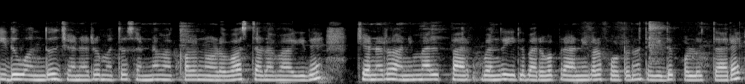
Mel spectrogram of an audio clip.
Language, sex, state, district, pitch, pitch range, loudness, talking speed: Kannada, female, Karnataka, Shimoga, 215 Hz, 210-225 Hz, -15 LUFS, 120 wpm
